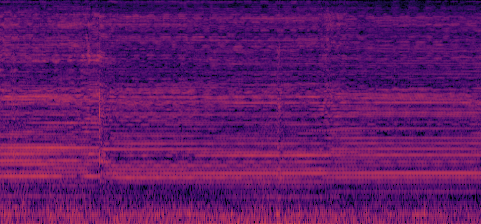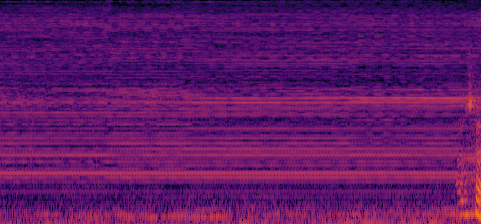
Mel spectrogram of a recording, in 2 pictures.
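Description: A barber's electric hair clipper buzzes steadily and close while cutting and tapering a man's neck hair down to stubble, a constant hum under occasional talk.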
